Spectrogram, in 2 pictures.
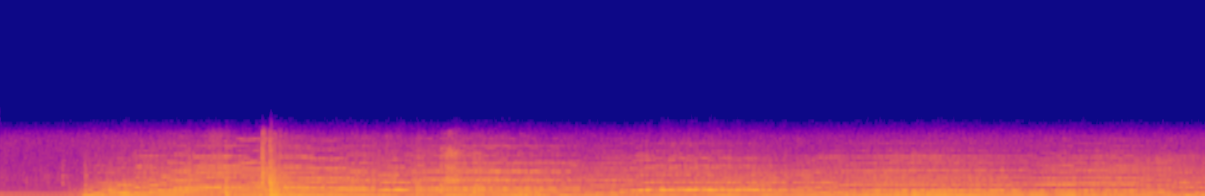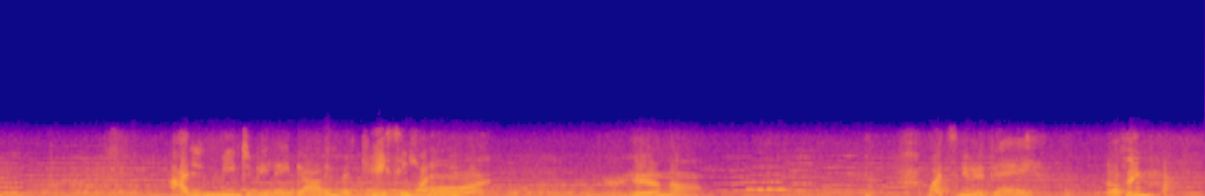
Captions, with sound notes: [instrumental music] [chuckles] I didn't mean to be late, darling, but Casey wanted me-- It's alright. You're here now. - What's new today? - Nothing.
